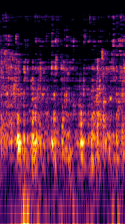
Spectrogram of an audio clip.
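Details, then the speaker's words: Glow-worm heat-only boiler overheating, pump not grinding or rumbling; in the loft, irregular trickling and splashing into the vent with very dark water, pumping over from a sludge-blocked system, magnetic debris found. "Probably hear that. We've got a pumping over issue. Now the water in there is as dark as Batman the dark knight."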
